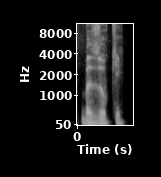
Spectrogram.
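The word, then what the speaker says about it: Baszucki: דייב בזוקי. בזוקי, ככה מבטאים את זה, תודה רבה.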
